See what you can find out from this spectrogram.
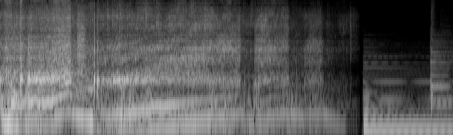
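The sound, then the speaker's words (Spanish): A tractor engine runs loud, a rough, steady rumbling drone that holds for about seven seconds before cutting off abruptly, replaced by steady tonal sound. “Venga tú, monta en el tractor y vamos practicando para el ahorro de los Hays.”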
